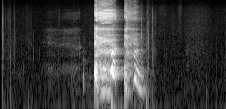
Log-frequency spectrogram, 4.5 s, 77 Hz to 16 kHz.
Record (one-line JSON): {"cough_length": "4.5 s", "cough_amplitude": 15934, "cough_signal_mean_std_ratio": 0.24, "survey_phase": "beta (2021-08-13 to 2022-03-07)", "age": "18-44", "gender": "Female", "wearing_mask": "No", "symptom_new_continuous_cough": true, "symptom_sore_throat": true, "symptom_fever_high_temperature": true, "smoker_status": "Never smoked", "respiratory_condition_asthma": false, "respiratory_condition_other": false, "recruitment_source": "Test and Trace", "submission_delay": "2 days", "covid_test_result": "Positive", "covid_test_method": "ePCR"}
